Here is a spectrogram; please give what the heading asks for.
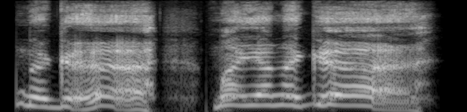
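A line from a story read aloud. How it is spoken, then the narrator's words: Wailing man. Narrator (Russian): вопил мужчина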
